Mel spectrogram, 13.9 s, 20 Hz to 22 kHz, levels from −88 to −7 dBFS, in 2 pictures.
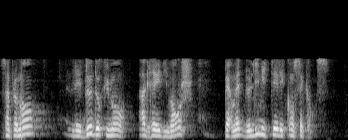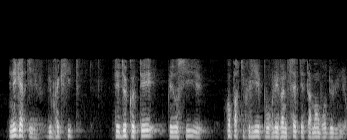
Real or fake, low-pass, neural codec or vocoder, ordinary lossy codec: real; 7.2 kHz; none; AAC, 16 kbps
